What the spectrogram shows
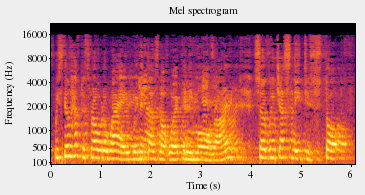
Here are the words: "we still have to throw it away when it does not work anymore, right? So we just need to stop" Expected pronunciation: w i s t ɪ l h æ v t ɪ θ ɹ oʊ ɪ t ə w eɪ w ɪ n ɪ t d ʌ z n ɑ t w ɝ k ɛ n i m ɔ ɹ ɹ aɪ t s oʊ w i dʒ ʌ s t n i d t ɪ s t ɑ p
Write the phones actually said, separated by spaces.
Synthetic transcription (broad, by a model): w i s t ɪ l h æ f t ɪ θ ɹ oʊ ɪ t ə w eɪ w ɪ n ɪ t d ʌ z n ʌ t w ɝ k ɛ n i m ɔ ɹ ɹ aɪ t s oʊ w i dʒ ʌ s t n i d t ɪ s t ɑ p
